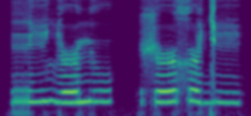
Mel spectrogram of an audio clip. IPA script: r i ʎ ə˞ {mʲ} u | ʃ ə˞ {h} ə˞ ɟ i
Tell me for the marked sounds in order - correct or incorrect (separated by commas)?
correct, incorrect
